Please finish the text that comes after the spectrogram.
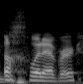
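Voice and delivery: usual speaking voice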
